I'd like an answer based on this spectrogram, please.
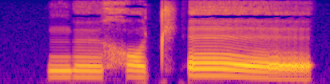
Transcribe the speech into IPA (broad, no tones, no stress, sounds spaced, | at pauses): ŋ ø x ɔ t͡ʃʼ ɛː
